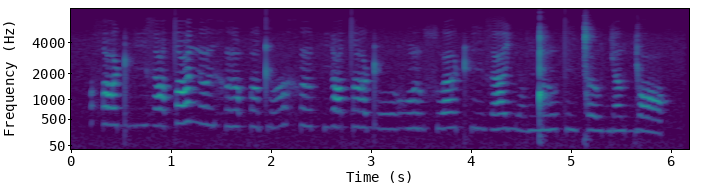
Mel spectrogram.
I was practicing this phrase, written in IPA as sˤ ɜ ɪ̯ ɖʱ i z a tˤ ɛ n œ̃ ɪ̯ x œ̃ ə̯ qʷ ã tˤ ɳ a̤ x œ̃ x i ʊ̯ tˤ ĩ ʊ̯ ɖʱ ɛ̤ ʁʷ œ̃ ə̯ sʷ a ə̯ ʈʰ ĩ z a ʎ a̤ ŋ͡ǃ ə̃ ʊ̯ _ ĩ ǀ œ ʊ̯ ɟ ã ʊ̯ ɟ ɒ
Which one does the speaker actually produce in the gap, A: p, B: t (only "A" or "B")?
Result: B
